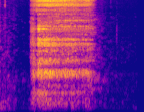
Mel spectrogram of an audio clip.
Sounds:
Sniff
